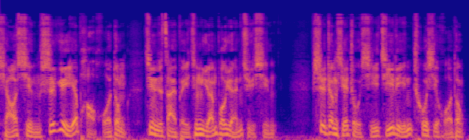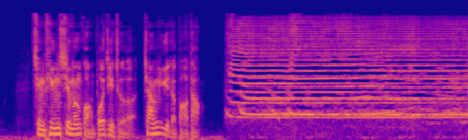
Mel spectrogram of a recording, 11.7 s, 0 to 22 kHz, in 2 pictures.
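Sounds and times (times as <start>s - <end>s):
speech: 0.0s - 8.8s
horn blast signalling the start of a cross-country run: 8.7s - 11.7s.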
